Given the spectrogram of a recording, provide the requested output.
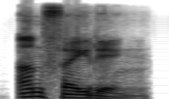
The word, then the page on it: unfading: British English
